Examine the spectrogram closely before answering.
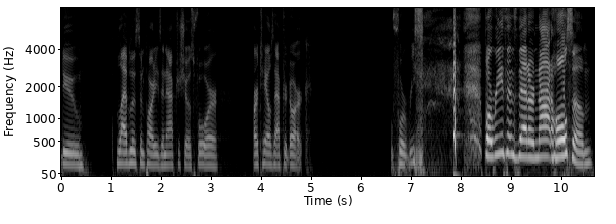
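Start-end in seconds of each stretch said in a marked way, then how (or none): none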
